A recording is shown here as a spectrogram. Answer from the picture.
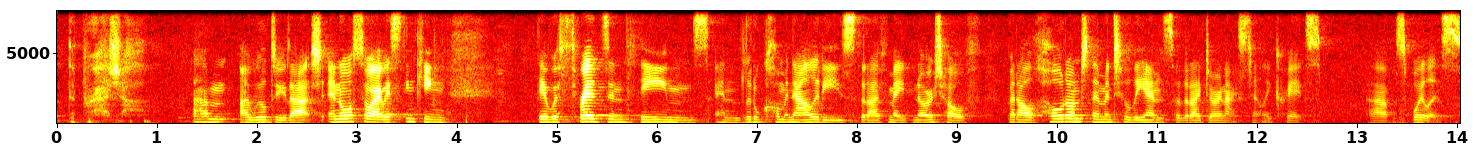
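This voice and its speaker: A woman with an Australian accent and a fairly low pitch speaks at a moderate pace with fairly even intonation, amid audible room echo. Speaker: literary prize judge. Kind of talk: award announcement panel talk. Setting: stage with audience, microphone. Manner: loud.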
